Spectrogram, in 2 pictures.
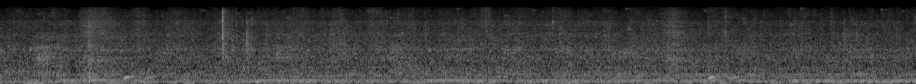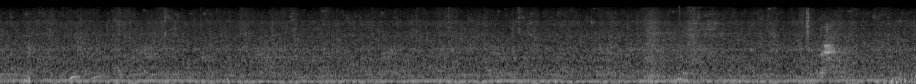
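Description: A steady hum of an indoor bike trainer drones close by.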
